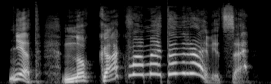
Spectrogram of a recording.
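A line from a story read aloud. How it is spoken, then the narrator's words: Indignant appeal. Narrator (Russian): Возмущенно взывает она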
